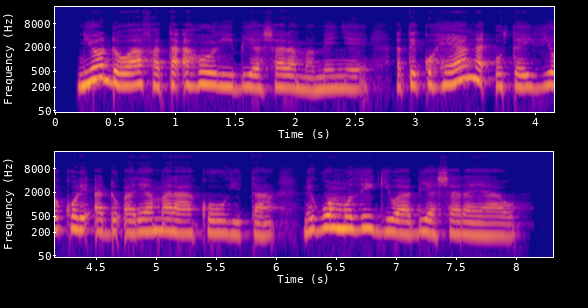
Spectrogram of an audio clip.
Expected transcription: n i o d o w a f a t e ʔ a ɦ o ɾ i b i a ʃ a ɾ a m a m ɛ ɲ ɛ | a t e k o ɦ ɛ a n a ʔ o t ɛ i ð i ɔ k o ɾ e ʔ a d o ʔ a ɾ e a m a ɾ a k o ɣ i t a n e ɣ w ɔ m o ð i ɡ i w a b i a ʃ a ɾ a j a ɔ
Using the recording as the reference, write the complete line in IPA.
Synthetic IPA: n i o d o w a f a t a ʔ a ɦ o ɾ i b i a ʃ a ɾ a m a m ɛ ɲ ɛ | a t e k o ɦ ɛ a n a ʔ o t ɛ i ð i ɔ k o ɾ e ʔ a d o ʔ a ɾ e a m a ɾ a k o ɣ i t a n e ɣ w ɔ m o ð i ɡ i w a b i a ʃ a ɾ a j a ɔ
